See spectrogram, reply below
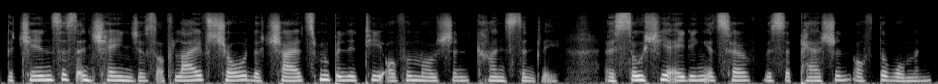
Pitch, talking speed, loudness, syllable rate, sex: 180 Hz, 135 wpm, -17 LUFS, 4.2 syllables/s, female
